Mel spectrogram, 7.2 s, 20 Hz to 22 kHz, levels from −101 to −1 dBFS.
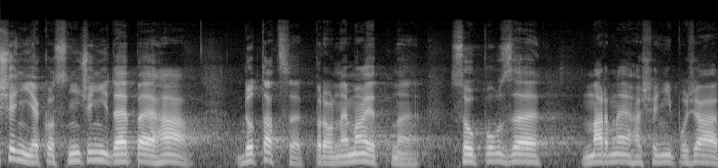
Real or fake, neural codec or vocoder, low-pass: real; none; 14.4 kHz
